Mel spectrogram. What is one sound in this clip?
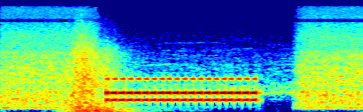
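A game's score counter ticks rapidly with a pulsing electronic beep.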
